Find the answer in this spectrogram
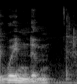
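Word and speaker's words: Wymondham: to say Norfolk place-names Stuart lives in why mundum that's how is spelt but it's actually Wyndham yeah not the road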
